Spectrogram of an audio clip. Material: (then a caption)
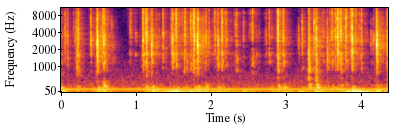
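Plastic. Fast typing by both hands' fingertips on a Ducky One 2 Mini, a compact 60% RGB-backlit mechanical keyboard with plastic keycaps and Cherry MX Brown switches, resting on a desk. It produces a rapid run of short, bright plastic clicks and clacks with brief pauses, over a steady low hum.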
